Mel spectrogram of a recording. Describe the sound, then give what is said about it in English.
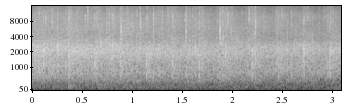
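A crowd claps steadily in a dense, even round of applause, a continuous wash of many overlapping hand claps holding at a fairly loud level throughout, with no voices standing out. The crowd is applauding to welcome a guest speaker. “So you guys give him a round of applause.”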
